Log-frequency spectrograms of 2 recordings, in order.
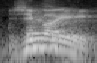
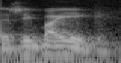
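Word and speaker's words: Sipayik: Zibayig. Zibayig. Zibayig. That's how you say it. Spelled S-I-P-A-Y-I-K, but the S is a Z syllable and the K is a G syllable, so it's a Zibayig.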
